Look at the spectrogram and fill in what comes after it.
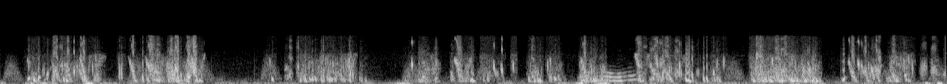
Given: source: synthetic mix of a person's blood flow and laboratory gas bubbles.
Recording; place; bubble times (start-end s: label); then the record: Doppler ultrasound of blood flow; subclavian vein
0.24-1.06 s: bubbles
1.16-2.06 s: bubbles
2.66-2.77 s: bubbles
2.83-3.69 s: bubbles
4.02-4.43 s: bubbles
4.49-5.06 s: bubbles
5.10-5.18 s: bubbles
5.26-5.64 s: bubbles
5.77-6.08 s: bubbles
6.33-7.28 s: bubbles
7.49-8.23 s: bubbles
8.40-9.16 s: bubbles
9.19-9.40 s: bubbles
9.42-9.48 s: bubbles
From the record:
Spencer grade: 4 (maximum detectable bubble signal sounding continuously throughout systole and diastole of every cardiac period, and overriding the amplitude of the normal cardiac signals); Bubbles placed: anywhere in the cardiac cycle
